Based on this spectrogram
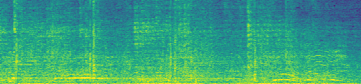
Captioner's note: gunshots firing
